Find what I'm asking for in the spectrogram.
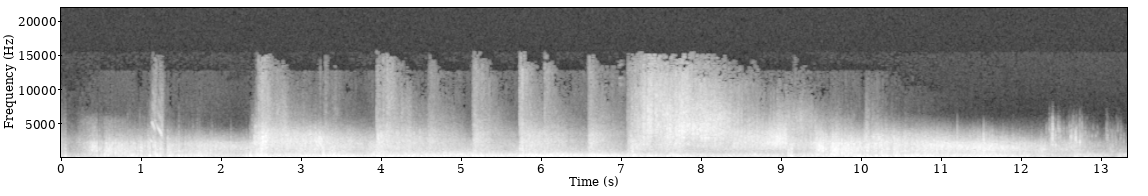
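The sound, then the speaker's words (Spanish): Artillery bombardment in the First World War Battle of Verdun: a loud, dense, unbroken roar of explosions, with many sharper blasts bursting through throughout. “bombardeo en Verdún es interminable.”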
